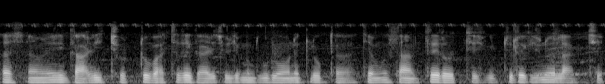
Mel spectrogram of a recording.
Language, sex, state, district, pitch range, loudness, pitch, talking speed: Bengali, male, West Bengal, Kolkata, 95-105 Hz, -20 LUFS, 100 Hz, 70 wpm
